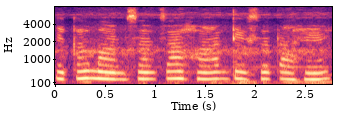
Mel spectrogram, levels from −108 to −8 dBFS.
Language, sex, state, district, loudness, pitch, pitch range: Marathi, female, Maharashtra, Gondia, -14 LUFS, 255 Hz, 250-265 Hz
